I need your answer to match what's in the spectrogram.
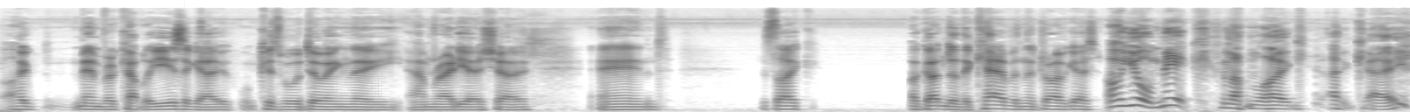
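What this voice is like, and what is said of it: Speaks with a distinctive accent. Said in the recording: “everybody's all about your accent ... how they love listening to you because of your accent ... Having an accent does create some interest.”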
